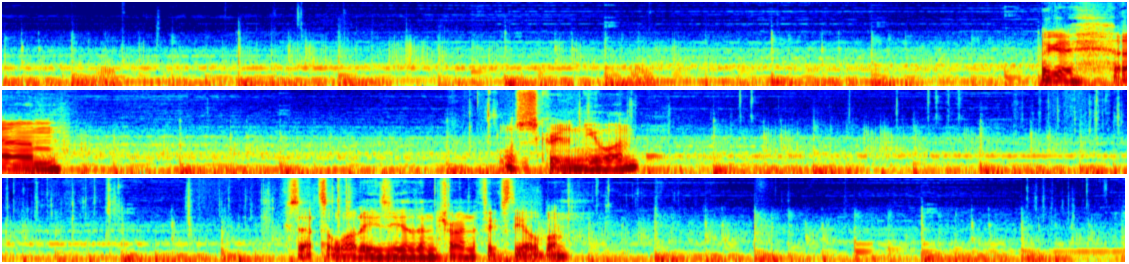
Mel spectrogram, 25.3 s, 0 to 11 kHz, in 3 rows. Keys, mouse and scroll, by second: 1.6 ctrl+click, 2.6-4.8 alt+middle drag, 14.0 click, 15.4 click, 15.5 click, 16.4-17.7 typing, 20.1 click, 21.3 click, 25.0-25.2 alt+drag.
